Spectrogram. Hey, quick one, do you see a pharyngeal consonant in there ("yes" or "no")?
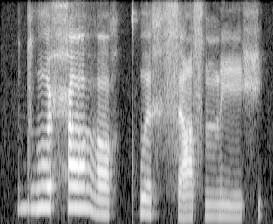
yes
